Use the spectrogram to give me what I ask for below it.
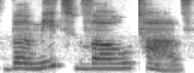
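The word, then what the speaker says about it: במצותיו: So the word is b'mitzvotav. Right. But to get the vo sound, it's just the vav with the o under it.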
